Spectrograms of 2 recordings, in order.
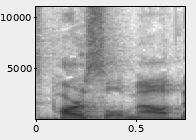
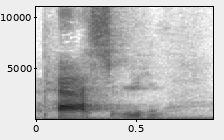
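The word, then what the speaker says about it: Parselmouth: It's parcel mouth, not possel. There's an R in there.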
